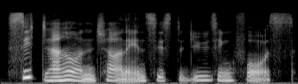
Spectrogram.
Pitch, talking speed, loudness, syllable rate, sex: 195 Hz, 120 wpm, -18 LUFS, 4.0 syllables/s, female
